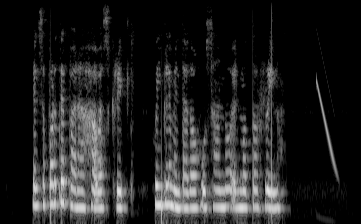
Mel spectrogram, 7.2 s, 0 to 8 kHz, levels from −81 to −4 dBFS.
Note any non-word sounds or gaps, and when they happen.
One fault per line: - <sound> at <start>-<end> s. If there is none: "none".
- chirp at 6.3-6.8 s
